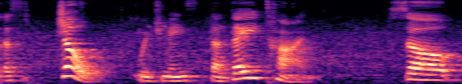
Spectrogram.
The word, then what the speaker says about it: 昼: And in modern character is this and pronounced as Joe which means the daytime.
